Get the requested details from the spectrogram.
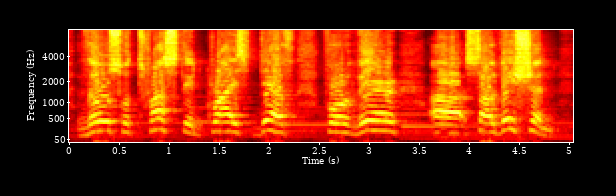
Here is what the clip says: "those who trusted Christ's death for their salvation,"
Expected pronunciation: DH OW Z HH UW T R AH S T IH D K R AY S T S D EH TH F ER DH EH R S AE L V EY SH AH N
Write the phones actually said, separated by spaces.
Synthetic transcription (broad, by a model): DH OW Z HH UW T R AH S T IH D K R AY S S D EH TH F ER DH EH R S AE L V EY SH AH N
